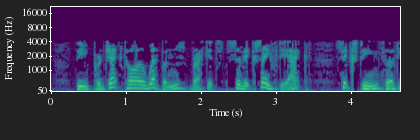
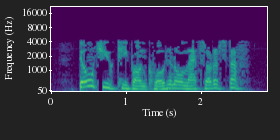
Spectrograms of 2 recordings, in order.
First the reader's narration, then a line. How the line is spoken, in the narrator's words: snapped Colon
